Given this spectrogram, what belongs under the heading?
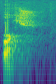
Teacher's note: in parts of Scotland that name is pronounced with two syllables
